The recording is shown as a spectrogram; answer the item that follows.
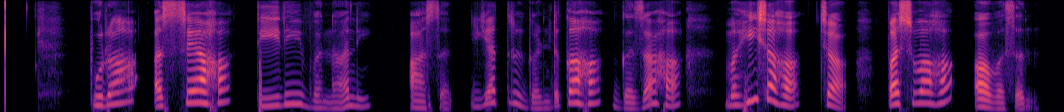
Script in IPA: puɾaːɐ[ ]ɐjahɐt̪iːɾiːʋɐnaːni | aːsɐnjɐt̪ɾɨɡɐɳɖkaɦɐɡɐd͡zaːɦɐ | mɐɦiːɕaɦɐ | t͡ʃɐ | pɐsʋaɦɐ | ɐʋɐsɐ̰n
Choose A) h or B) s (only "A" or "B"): B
